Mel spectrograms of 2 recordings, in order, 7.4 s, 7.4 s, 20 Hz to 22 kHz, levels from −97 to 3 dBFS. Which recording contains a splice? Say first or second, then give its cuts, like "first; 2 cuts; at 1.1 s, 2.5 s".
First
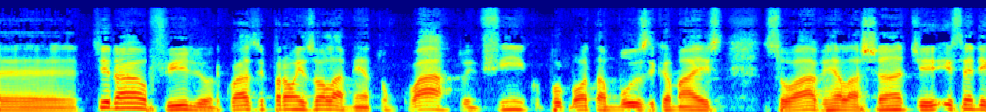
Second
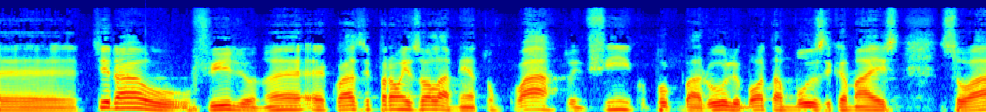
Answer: first; 3 cuts; at 1.1 s, 1.6 s, 4.3 s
